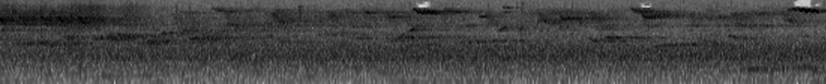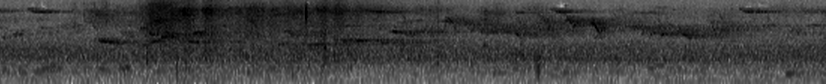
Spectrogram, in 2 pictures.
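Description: Several forest songbirds singing and chirping over a steady hiss of woodland ambience, a little louder about six seconds in.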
